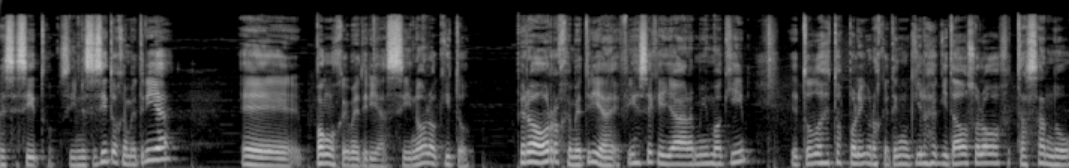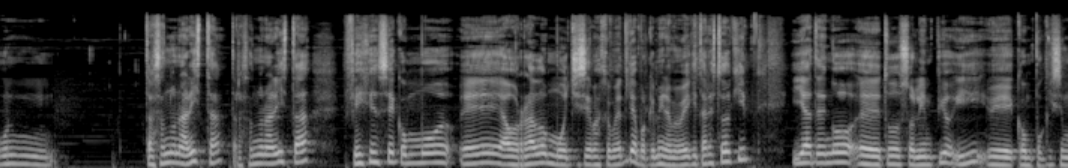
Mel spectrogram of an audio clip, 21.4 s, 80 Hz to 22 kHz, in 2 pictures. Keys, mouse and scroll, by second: 0.6 shift+right click, 2.5 i, 4.1 click, 5.0 right click, 6.1 x, 16.9 right click, 17.4 shift+right click, 18.1 x, 19.1-19.6 scroll down 1, 19.6 middle click, 20.8 shift+middle click.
